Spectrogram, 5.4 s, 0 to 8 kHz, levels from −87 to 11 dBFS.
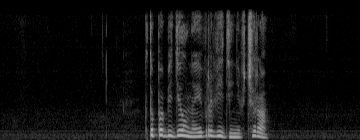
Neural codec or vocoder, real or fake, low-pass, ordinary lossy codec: none; real; 7.2 kHz; none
